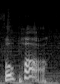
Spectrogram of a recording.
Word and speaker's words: faux pas: You know, after its fox paws. – Yeah, fox paws. – Faux pas. The way it's spelled, fox paws.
